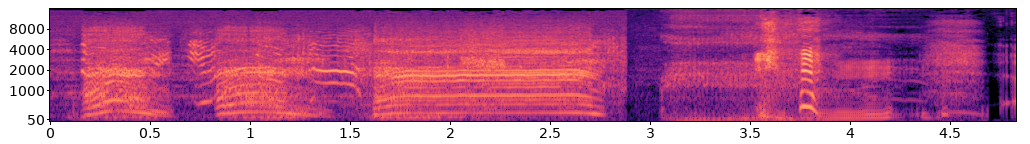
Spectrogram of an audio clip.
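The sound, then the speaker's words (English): A man vocally imitates a lawnmower because he is excited, with drawn-out, droning voiced noises, a few loud bursts whose pitch swells and dips, ending in rougher sputtering sounds; no actual words. “he starts making the lawnmower noises Jim mentioned because he's excited”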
